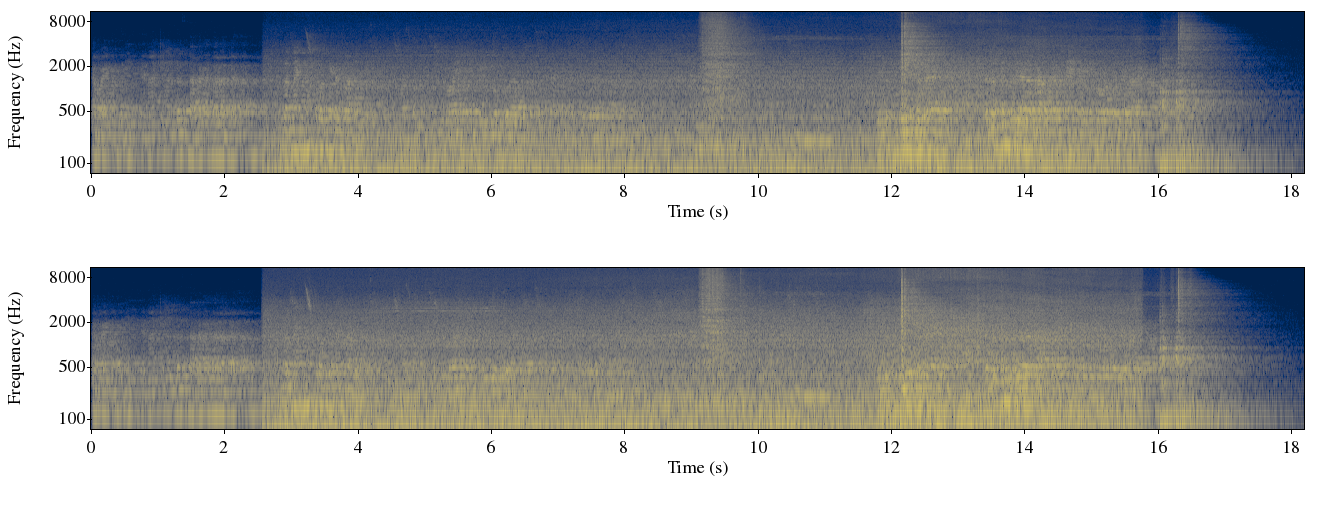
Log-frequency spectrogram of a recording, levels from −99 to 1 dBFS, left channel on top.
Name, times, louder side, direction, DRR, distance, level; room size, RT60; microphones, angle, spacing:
voice 1, 0.0-2.3 2.8-8.0 11.8-13.1 13.4-16.0, equal, 15° left, -4 dB, 3.9 m, -31 dB
sound 1, 2.5-15.8, right 3 dB, 75° right, 0.7 m, -30 dB
voice 2, 8.9-10.8 11.0-11.2, equal, 30° left, 0 dB, 4.3 m, -44 dB
sound 2, 9.1-11.2 11.6-13.0 13.3-13.4 14.0-15.2 15.8-16.5, right 2 dB, 55° right, 2.7 m, -34 dB
27.0 x 15.5 x 8.3 m, 2.6 s
head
